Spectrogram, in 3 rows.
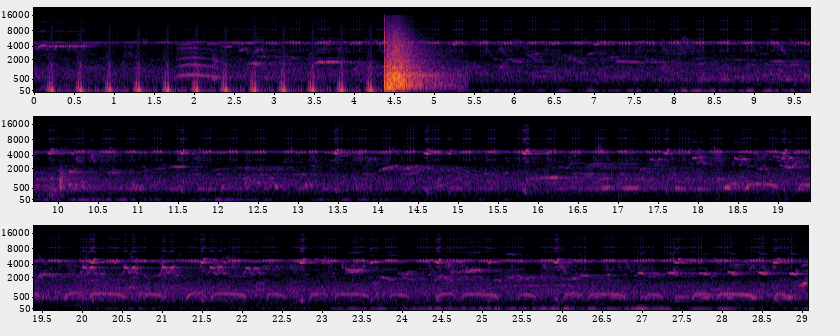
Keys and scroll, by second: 3.8 m, 4.3 q, 13.0 o, 14.9 e, 24.2 o.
